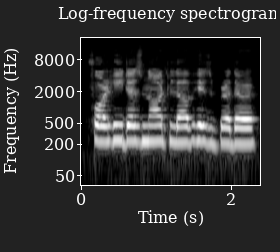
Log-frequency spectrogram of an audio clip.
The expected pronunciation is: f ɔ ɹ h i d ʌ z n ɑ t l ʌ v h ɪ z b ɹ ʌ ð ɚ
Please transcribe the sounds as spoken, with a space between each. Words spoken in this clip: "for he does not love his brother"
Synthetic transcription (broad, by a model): f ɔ ɹ h i d ʌ z n ɑ t l ʌ v h ɪ z b ɹ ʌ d ɚ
